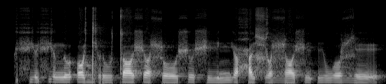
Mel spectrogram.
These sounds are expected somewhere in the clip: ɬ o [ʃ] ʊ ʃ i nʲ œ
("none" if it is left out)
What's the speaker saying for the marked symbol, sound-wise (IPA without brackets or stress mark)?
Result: ʃ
